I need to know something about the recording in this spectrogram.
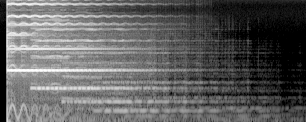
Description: notification glockenspiel crazy single; instrumente

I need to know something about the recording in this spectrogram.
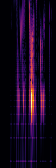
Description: click erratic wide

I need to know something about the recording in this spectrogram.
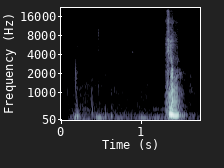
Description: pug smack gag; natur-tiere; hunde

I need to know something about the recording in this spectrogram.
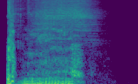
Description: fishman snort exhale; kreaturen

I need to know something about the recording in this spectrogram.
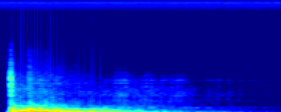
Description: boom low impact; hits explosionen

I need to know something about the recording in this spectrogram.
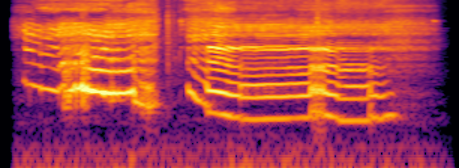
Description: dogo argentino whine sequence; natur-tiere; hunde

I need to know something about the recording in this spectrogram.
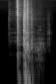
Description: storage lid slide close medium, box; objekte

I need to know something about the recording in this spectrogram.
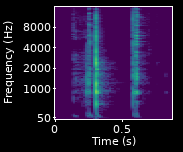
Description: soap dispenser press almost empty; haus-garten; badezimmer

